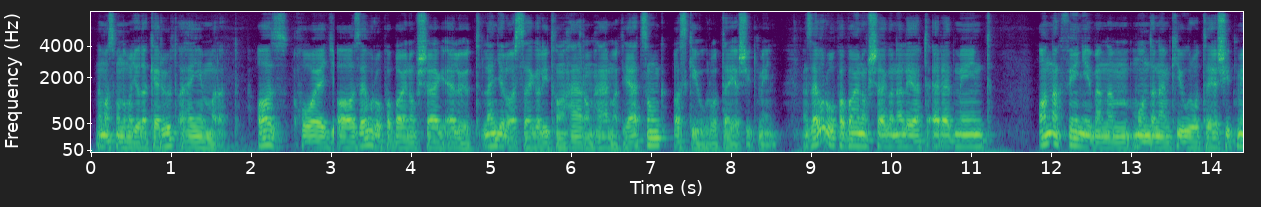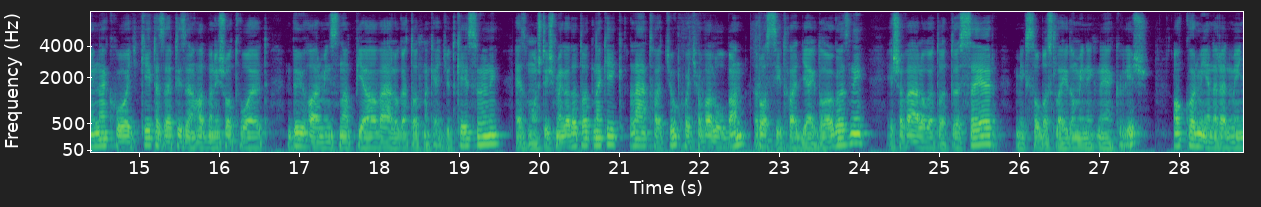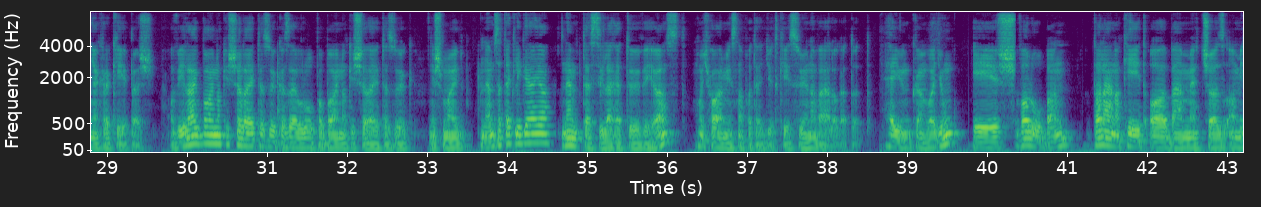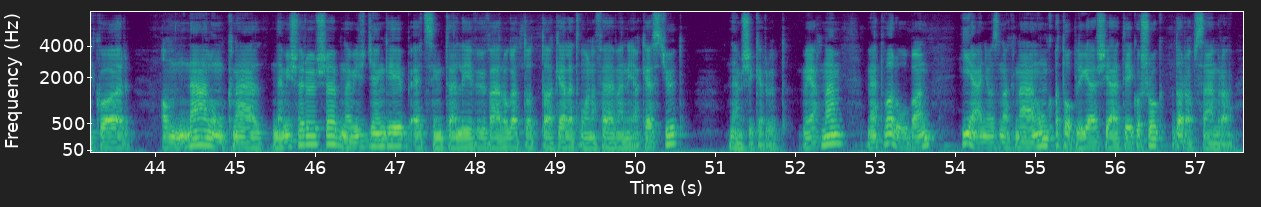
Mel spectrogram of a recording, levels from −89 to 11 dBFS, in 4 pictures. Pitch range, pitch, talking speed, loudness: 80-110 Hz, 85 Hz, 140 wpm, -16 LUFS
